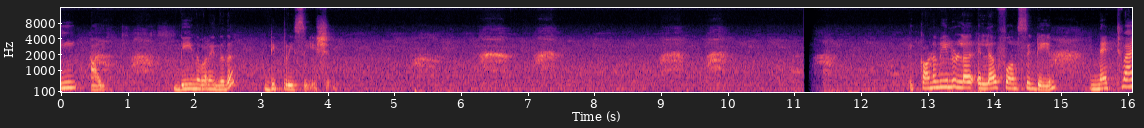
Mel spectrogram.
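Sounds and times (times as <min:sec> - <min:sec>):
bird calling: 0:00.5 - 0:01.7, 0:05.0 - 0:12.7, 0:14.8 - 0:15.4.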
